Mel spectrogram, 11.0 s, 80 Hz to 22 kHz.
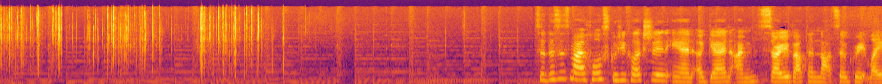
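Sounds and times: plastic bag crinkling: 0:00.0 - 0:03.8
background music: 0:00.0 - 0:11.0.

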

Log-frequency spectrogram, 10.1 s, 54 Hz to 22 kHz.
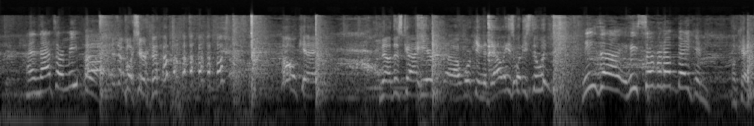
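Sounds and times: person laughing: 0:01.9 - 0:03.3.

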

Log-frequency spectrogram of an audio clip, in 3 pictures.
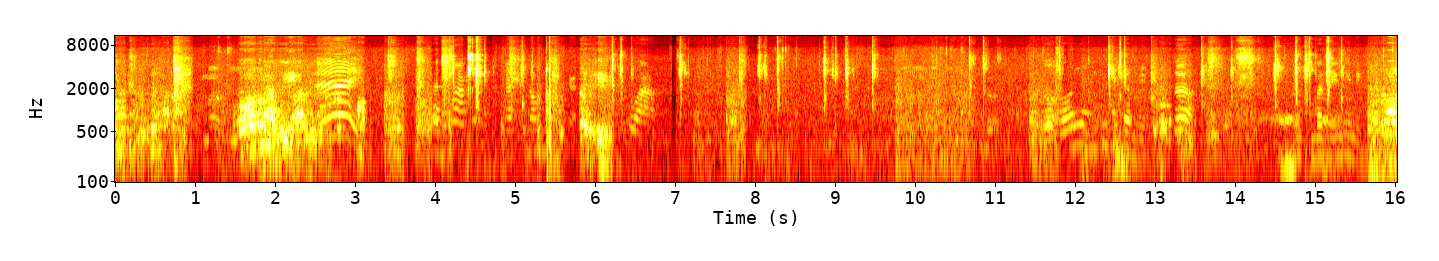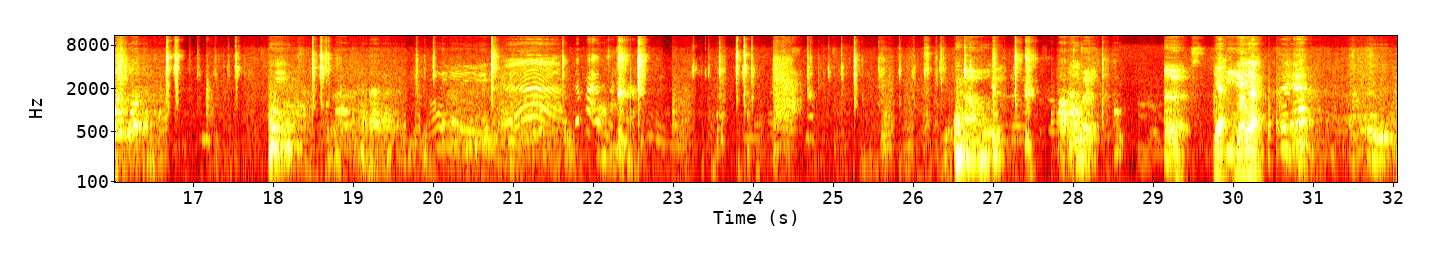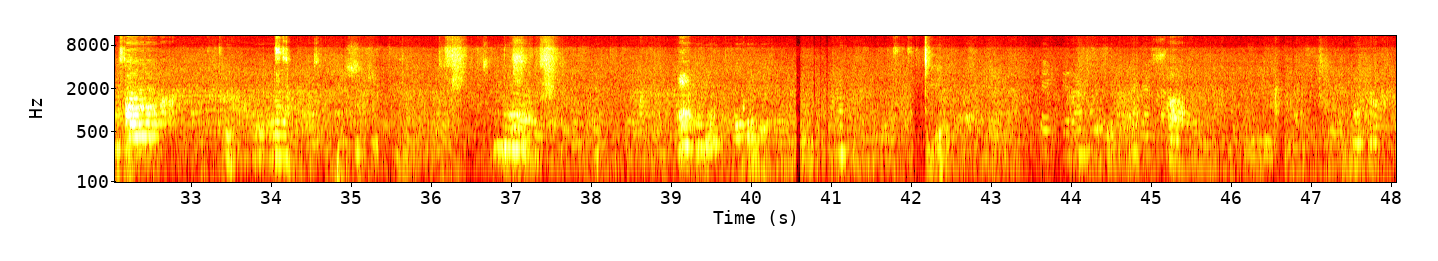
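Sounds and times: keyboard typing: 0:04.0 - 0:18.9, 0:21.6 - 0:27.5
faint indistinct voices: 0:09.8 - 0:29.7, 0:30.4 - 0:48.0.

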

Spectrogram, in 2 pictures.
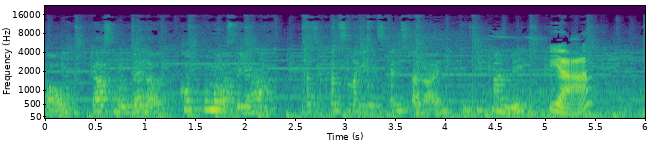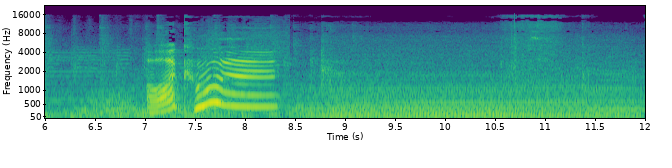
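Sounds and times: water pump humming dry: 0:05.2 - 0:12.0.

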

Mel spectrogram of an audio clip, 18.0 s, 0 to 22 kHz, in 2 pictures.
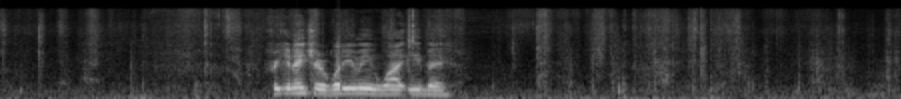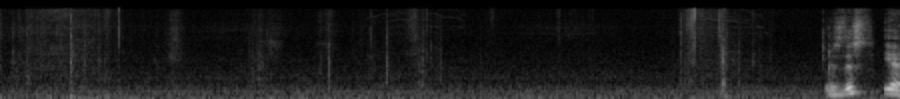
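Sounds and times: cardboard box rustling: 0:05.3 - 0:10.0.

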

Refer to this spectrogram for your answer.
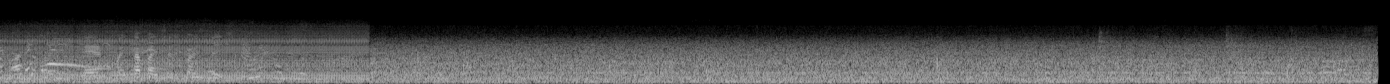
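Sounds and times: faint steady hum: 0:00.0 - 0:03.8.

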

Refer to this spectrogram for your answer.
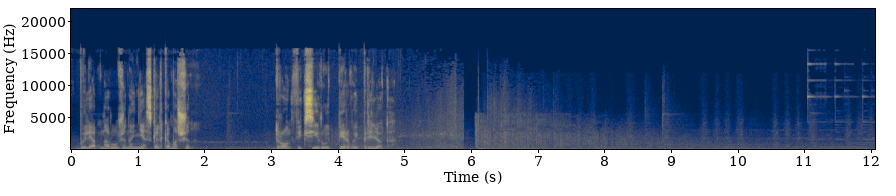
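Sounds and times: explosion boom and rumble: 0:05.4 - 0:09.8.

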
